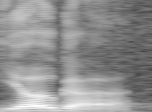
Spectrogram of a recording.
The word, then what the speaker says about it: yoga: And when you talk about yoga in the world today, many think yoga is to do with Hatha yoga and the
